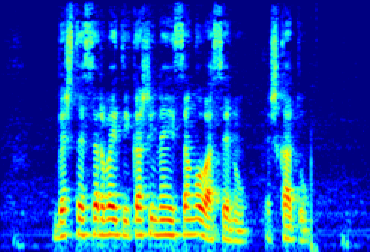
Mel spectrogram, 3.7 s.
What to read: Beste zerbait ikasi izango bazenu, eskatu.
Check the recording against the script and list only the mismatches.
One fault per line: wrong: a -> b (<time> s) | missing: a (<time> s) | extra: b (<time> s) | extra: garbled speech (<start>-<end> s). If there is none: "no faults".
extra: nahi (1.6 s)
